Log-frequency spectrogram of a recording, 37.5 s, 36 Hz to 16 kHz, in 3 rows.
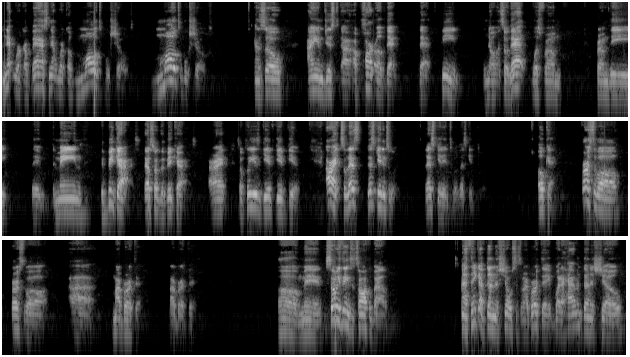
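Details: Aphasia in a man almost one year after a stroke on 7/14/22; this stretch shows word-finding pauses and fillers.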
